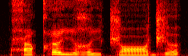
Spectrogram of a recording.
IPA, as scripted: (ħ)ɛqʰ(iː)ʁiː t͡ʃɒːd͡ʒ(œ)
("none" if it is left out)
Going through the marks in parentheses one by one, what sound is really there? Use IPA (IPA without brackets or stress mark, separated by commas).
ħ, iː, ə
